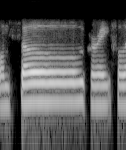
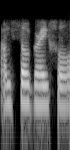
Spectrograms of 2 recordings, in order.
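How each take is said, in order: First: Slowly, dwelling on each word; slow and heartfelt. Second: Said in the usual way. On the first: Shown as a demonstration. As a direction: stretch it out, meaning every word.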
